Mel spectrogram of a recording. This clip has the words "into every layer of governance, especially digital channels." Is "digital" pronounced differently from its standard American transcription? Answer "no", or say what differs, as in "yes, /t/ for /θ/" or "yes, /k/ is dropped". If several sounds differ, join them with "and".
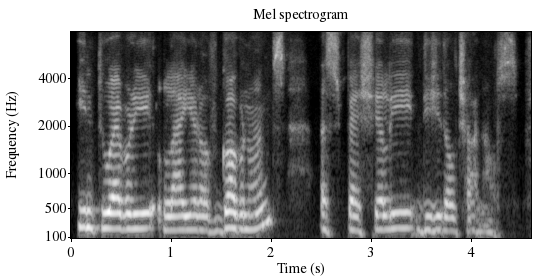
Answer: yes, /ʒ/ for /dʒ/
